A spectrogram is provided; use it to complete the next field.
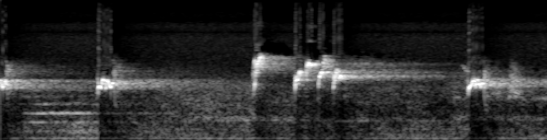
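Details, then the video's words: Red-whiskered bulbul song with a very twisty voice: clear level notes interrupted by quick rising flourishes, against noticeable low hum and room noise. "kích bổi giọng cực xoắn"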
